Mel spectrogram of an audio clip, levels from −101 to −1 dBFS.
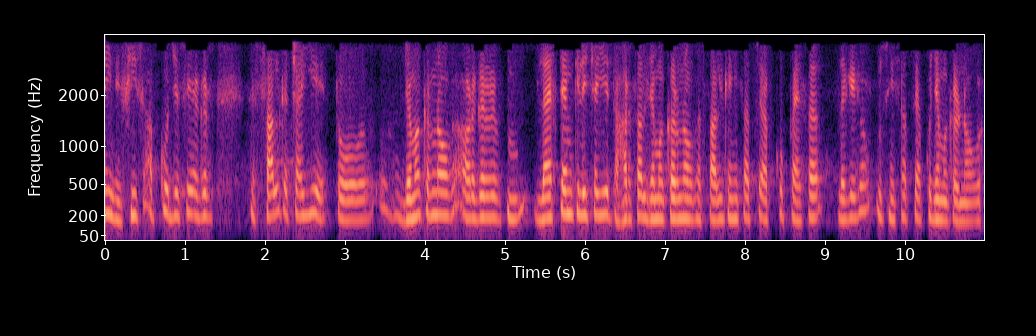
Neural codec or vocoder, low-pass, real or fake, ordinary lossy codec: none; 3.6 kHz; real; MP3, 32 kbps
